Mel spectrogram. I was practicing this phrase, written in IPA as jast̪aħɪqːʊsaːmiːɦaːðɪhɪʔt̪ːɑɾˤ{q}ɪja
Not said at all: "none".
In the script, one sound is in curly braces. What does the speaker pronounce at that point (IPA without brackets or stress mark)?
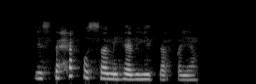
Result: q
